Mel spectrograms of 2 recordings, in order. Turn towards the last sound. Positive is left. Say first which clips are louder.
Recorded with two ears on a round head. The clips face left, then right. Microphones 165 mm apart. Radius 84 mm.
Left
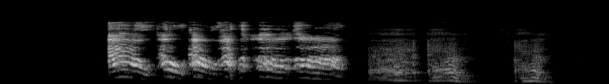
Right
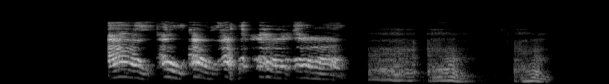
# right 6 dB
turn(degrees=-40)  # may be behind; listen again after turning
